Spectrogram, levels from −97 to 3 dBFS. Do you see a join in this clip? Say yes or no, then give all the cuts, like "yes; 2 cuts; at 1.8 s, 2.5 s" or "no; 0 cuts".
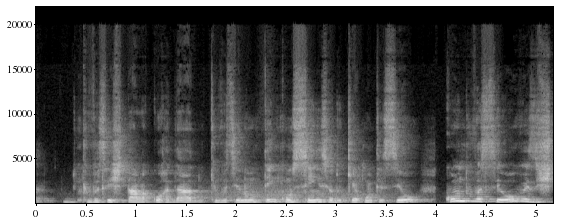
yes; 1 cut; at 3.9 s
